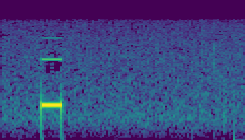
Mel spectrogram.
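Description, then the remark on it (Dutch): A single short electronic phone tone beeps once, clear and steady, signalling an incoming telephone call during the Meppelenronde radio round, against a quiet background hiss; no one speaks. “Je krijgt net telefoon, hè.”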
